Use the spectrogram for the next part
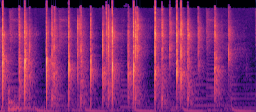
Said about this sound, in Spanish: Este aplauso es para vos y que sigan los éxitos.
